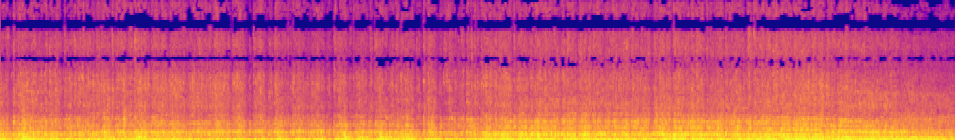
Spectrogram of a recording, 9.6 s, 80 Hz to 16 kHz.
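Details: Pontiac G8 race car with ported heads: engine fires and settles into a strong, even idle with a deep steady rumble, no misses or knocks; runs healthy.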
